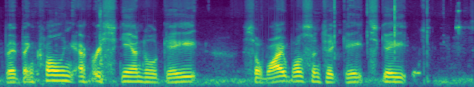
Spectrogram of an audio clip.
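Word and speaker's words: Gaetz: I believe Well, the this is- pronunciation is Gates. Yeah, it's Gates, like a gate, you know?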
